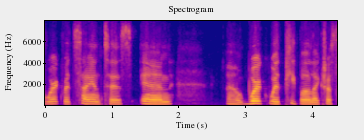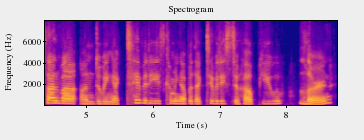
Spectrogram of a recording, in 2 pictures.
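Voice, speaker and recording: A woman's voice: medium pitch, fairly bright tone, no echo. A woman from Puerto Rico, a scientist giving a friendly, chatty online science talk over a video call. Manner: enthusiastic, chatty, laughs easily. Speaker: NASA project scientist presenter.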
